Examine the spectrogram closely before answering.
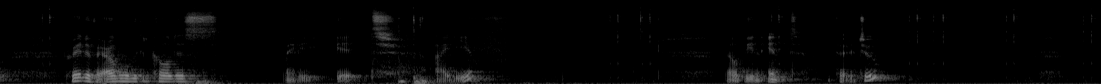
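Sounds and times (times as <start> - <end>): computer mouse clicks: 6.1 - 6.6, 9.1 - 11.0.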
